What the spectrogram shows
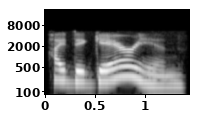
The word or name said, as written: Heideggerian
